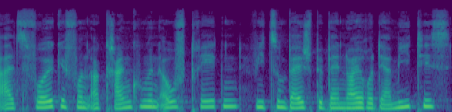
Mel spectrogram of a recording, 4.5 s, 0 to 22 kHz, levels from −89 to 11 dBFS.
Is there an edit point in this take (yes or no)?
no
